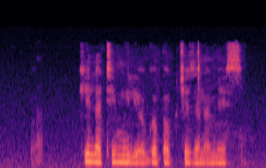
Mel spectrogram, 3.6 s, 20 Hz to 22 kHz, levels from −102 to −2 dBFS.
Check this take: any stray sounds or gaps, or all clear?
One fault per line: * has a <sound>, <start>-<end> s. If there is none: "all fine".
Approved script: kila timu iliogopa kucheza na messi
* has a laugh, 0.4-0.6 s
